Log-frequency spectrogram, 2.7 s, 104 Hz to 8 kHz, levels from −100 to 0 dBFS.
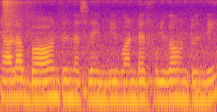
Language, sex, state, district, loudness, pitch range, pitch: Telugu, female, Telangana, Nalgonda, -17 LUFS, 170-180 Hz, 170 Hz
